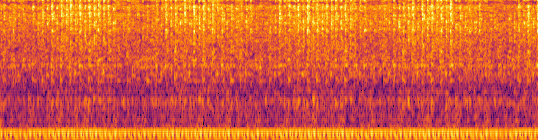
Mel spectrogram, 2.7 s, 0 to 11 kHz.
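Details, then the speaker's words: Flood-damaged Porsche 911 Turbo, second start without teardown, water-contaminated fuel, oil 50/50 Marvel Mystery Oil and 0W-40, base map, air hoses disconnected: low, even idle drone, no misses, knocks or ticks; healthy idle. "it's gonna run off a base map it sounds good if you ask me"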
